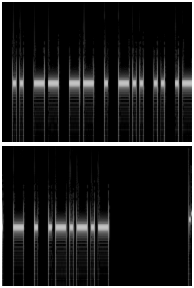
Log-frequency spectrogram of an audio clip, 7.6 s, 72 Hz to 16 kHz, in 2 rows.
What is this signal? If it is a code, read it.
Morse code, heard as a keyed tone, about 17 wpm, 700 Hz. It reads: IMMEDIATE.
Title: Sentences from Top 1200 Words 17wpm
